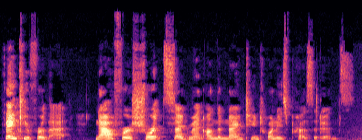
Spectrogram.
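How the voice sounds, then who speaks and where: A woman's voice: medium pitch, big pitch swings, moderate pace, pushed and bright. A woman anchor introducing segments with brief scripted news links.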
